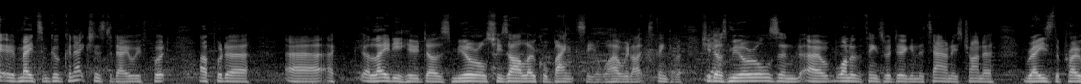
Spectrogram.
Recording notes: Live from the Glossop Business Expo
